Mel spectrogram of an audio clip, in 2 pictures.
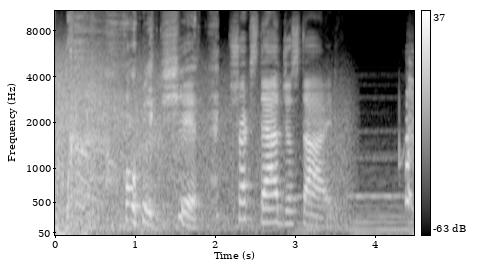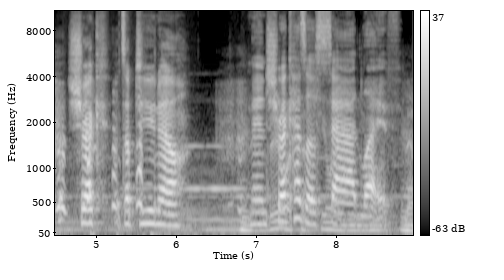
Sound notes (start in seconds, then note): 0.2 chuckling; 4.3 Shrek sobbing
